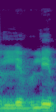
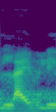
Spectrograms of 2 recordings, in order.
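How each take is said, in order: First: The first vowel is short, as in 'liv'. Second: The first vowel is long, as in 'live'. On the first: The speaker calls it wrong. "Sir ये लिवली पढ़ा आपने" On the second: The speaker calls it right. "लाइवली होता, वो सही है"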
